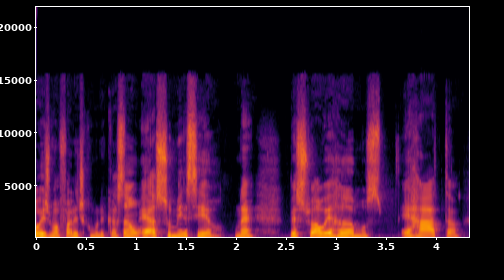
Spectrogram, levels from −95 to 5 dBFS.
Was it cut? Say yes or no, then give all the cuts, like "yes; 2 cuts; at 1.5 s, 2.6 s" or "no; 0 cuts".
no; 0 cuts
